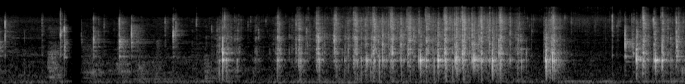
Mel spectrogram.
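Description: Curry leaves and asafoetida hit hot oil in a pan, crackling and sputtering in rapid bursts that swell louder midway, with scraping and stirring clatter of a utensil against the pan.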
